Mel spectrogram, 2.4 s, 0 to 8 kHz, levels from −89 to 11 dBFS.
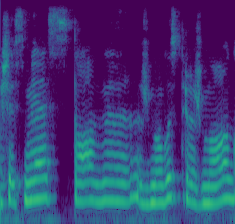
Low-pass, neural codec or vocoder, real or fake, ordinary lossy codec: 7.2 kHz; codec, 16 kHz, 16 kbps, FunCodec, trained on LibriTTS, 50 frames a second; fake; Opus, 64 kbps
